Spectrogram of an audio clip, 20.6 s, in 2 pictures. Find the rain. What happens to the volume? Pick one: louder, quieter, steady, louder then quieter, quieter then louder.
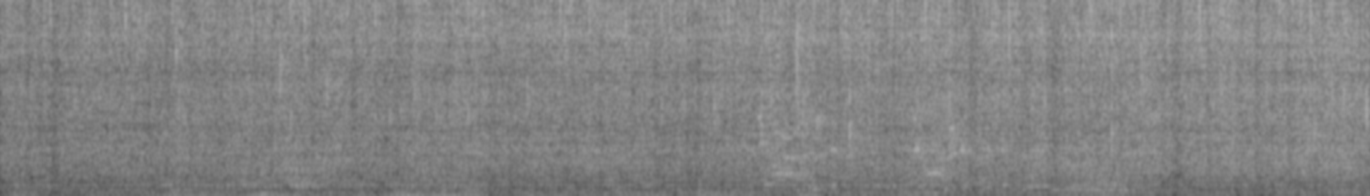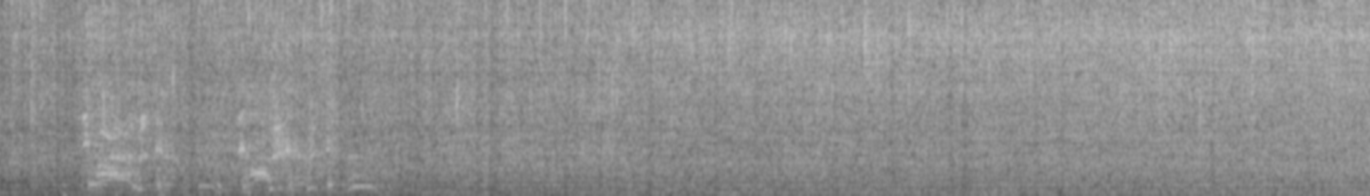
louder.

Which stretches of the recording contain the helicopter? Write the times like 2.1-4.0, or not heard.
0.0-8.7.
